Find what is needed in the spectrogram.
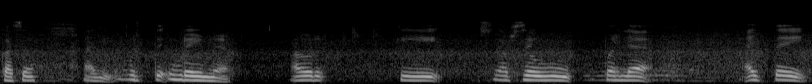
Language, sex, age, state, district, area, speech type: Maithili, female, 60+, Bihar, Araria, rural, spontaneous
